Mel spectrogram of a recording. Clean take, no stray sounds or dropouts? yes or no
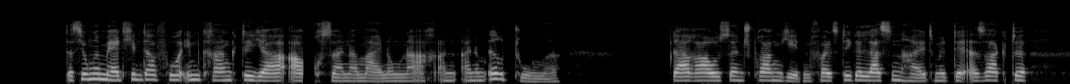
no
